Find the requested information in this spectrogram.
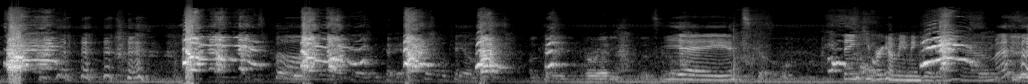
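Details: A Shiba Inu, taken in as a stray at a shelter 22 days earlier, gives high, wavering whines and yelps while being reunited with its owner, as people talk excitedly nearby.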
